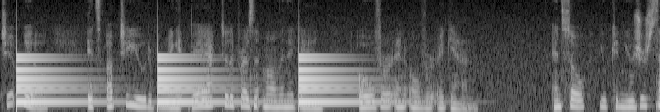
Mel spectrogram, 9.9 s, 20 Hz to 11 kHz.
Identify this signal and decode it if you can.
Clock strike, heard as a bell, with speech in English. 3. Three o'clock.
